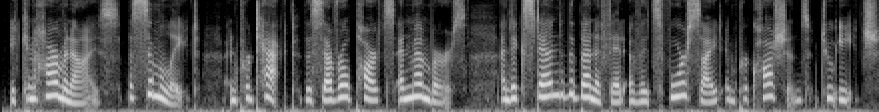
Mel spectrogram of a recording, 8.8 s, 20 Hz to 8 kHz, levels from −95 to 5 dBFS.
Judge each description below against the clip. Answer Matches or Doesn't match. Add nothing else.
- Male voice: Doesn't match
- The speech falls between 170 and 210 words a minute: Doesn't match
